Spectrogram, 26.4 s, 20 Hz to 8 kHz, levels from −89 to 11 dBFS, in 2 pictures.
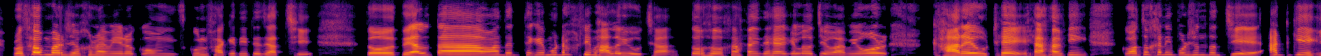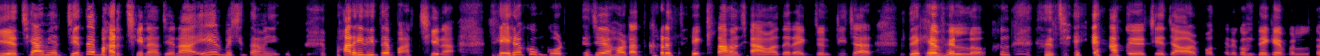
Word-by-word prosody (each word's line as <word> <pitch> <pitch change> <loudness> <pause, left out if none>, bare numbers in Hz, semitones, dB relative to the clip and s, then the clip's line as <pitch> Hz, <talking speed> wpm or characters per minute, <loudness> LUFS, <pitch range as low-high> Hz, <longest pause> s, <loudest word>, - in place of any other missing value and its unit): ১ম 295 +6 +5
বার 280 -1 +5
যখন 245 +1 -8
আমি 225 - -9
এরকম 215 0 -7 0.3
স্কুল 235 +1 -11
ফাঁকি 215 0 -2
দিতে 205 0 -8
যাচ্ছি। 160 -1 -2 0.6
তো 170 - +3 0.3
দেয়ালটা 240 +7 +5 0.4
আমাদের 255 +1 -2
থেকে 270 0 -4
মোটামুটি 295 +1 -5
ভালোই 225 +2 +1
উচা। 160 -3 -4 0.3
তো 220 - -3 0.4
আমি 235 0 -1
দেখা 230 +1 +1
গেল 220 +1 -6 0.2
যে 215 - -7
ও - - -1
আমি 210 +2 -10
ওর 250 -1 +2 0.6
ঘাড়ে 205 +7 +8
উঠে 250 +5 +3 0.4
আমি 260 +4 -1 0.5
কতখানি 300 +4 -3
পর্যন্ত 270 0 -9 0.2
যেয়ে 425 +3 +2 0.2
আটকিয়ে 270 +1 0
গিয়েছি, 200 +5 +2
আমি 265 +2 -6
আর 230 - -17
যেতে 260 +9 +1
পারছি 220 0 +3
না। 195 - -1
যে 195 - -7
না, 210 - +4 0.2
এর 335 +1 -1
বেশি 250 - -8
তো - - -8
আমি 235 -1 -13 0.7
পাড়ি 265 +1 +6
দিতে 270 0 0
পারছি - - -4
না। - - -3 0.6
এরকম 310 +5 -2
করতে 225 +3 -9
যেয়ে 255 -1 +1
হঠাৎ 220 +2 0
করে 265 -1 +3 0.2
দেখলাম 235 - +2
যে - - -20
আমাদের 165 +3 -5
একজন 155 +2 -10
টিচার 225 +1 -3 0.4
দেখে 230 +4 +5
ফেলল। 190 -7 +1 0.9
যে - - -8 0.4
আ - - +6
হচ্ছে 205 -1 -1
যাওয়ার 165 +2 0
পথে 160 - -15
এরকম 180 +2 -11
দেখে 170 +1 +2
ফেলল। 160 -1 -14
230 Hz, 150 wpm, -22 LUFS, 205-260 Hz, 0.9 s, ঘাড়ে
